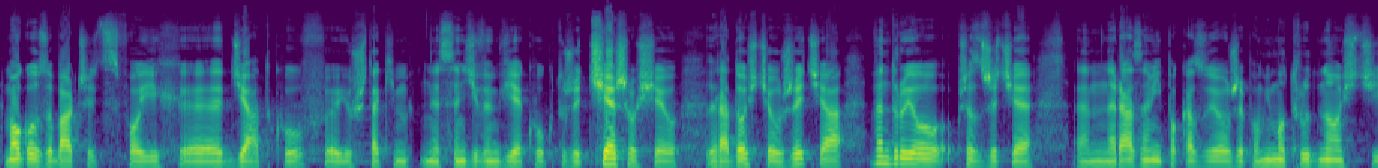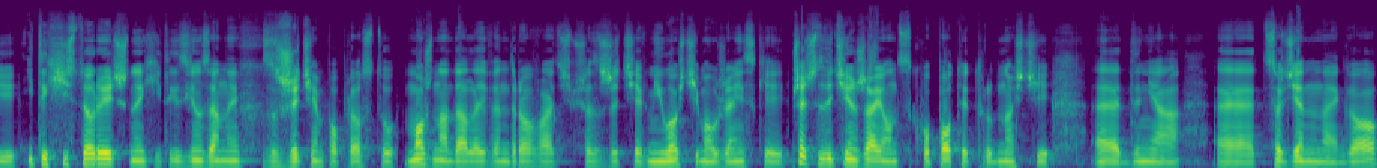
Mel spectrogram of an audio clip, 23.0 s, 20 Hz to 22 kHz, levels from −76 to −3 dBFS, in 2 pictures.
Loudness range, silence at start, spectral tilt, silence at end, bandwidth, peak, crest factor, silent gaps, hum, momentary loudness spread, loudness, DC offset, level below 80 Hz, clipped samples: 4 LU; 0.05 s; -4 dB/octave; 0 s; 17.5 kHz; 0 dBFS; 18 dB; none; none; 9 LU; -17 LUFS; under 0.1%; -56 dBFS; under 0.1%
